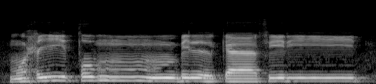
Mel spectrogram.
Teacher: واللہ محیط بالکافرین محیط تا دو پیش تن ہے، اس تنوین کے نون کو میم سے بدل کر کے پڑھیں گے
